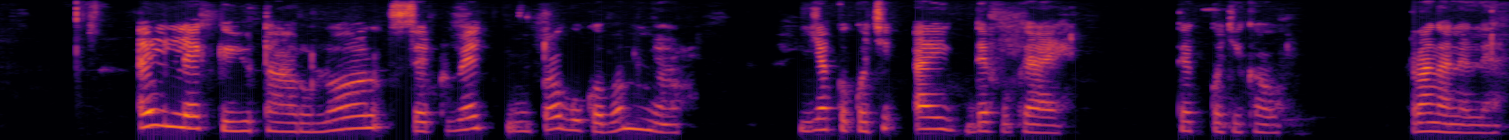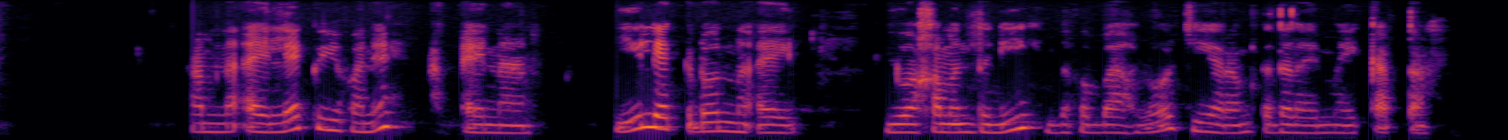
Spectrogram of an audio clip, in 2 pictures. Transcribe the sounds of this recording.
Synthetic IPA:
ʔɐjlɛkːəjutaɾulɔːlsɛtwɛc̚ɲutɔɡːukɔbɐmɲɔ | jɐkːəkɔciɐjdɛfɡaj | tɛkːɔcikɐw | rɐŋɐlɛlɛ | ɐmnɐʔɐjlɛkːjufɐnɛɐk̚ɐjnaːn | jilɛkːdɔːnːɐʔɐj | juwɐxɐmɐntɐnidɐfɐbaːxlɔːlcijɐɾɐmtɐdɐlɐjmɐjkɐ̰tːɐm

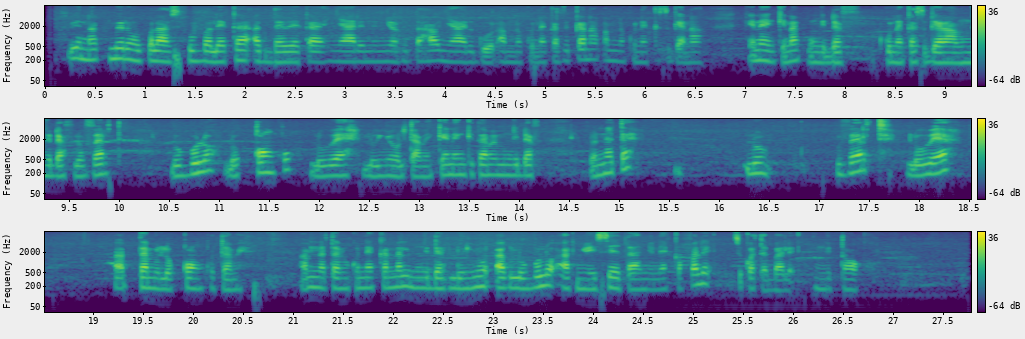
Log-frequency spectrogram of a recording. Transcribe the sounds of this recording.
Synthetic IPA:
finɐk̚miɾuŋɡipalasi̥fubɔlɛkaʔɐk̚dɐwɛkaɲaːɾinuɲɔɾfutaɦawɲaːɾiɡuːɾʔɐmnɐkunɛkːɐsikɐnaʔɐmnɐkunɛkːḁsiɡɐnaː | kɛnɛŋkinɐk̚muŋɡidɛfkunɛkːɐsiɡɐnaːmuŋɡidɛfluvɛɾt | lubuloluqɔŋkuluwɛːxluɲuːltɐmikɛnɛŋkitɐmimuŋɡidɛf | lunɛtɛ | lu | vɛɾtluwɛːx | ak̚tɐmiluqɔŋkutɐmi | ʔɐmnɐtɐmikunɛkːɐnɐlmiŋɡidɛfluɲuːlaklubuloʔakɲɔjisɛtaɲunɛkːɐfalɛ | sikɔtɛbɐlɛmiŋɡitɔːkːɔ̥

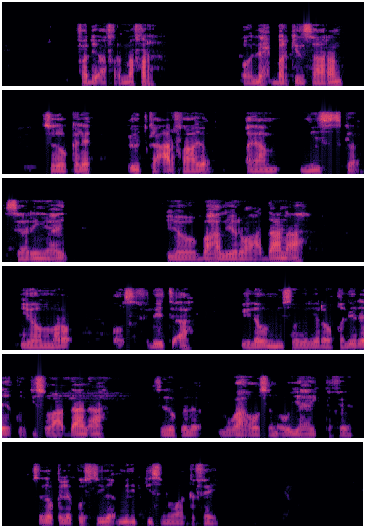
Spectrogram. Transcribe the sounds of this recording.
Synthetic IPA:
fɐɖɪʔɐfɐrnɐfɐr | ʔɔːlɪħbɐrkʰɪnsaːɾɐn | sɪðɔːkʰɐlɛ | ʕuːd̪kʰɐ̰ʕɑrfaːjɔ | ʔɐjaː | miːskʰɐ̰saːɾɐnjɐɦɛj | ijɔbɐɦɐljɐɾɔːʕɑd̪aːnɐh | ijɔmɐɾɔ | ɔːsɐ̥fɪlɛːt̪ʰɪɐh | ɪlɐwmiːsɔjɐrjɐɾɔːqɑliɾɛkʰɔrkʰiːsɔʕɑd̪aːnɐh | sɪðɔːkʰɐlɛ | lʊɣɐhɦɔːsɐnɔːjɐɦɛjkʰɐfɛː | sɪðɔːkʰɐlɛkʰʊrsɪɣɐmɪðɪb̚kʰiːsʊnɐwɑːkʰɐfɛːj

